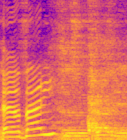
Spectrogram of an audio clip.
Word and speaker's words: Öberg: Because okay, it's not on. It's not Oberg. Okay, how do you say it? Because in Sweden we have a letter that you guys don't have. Okay, so it's it? Öberg.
